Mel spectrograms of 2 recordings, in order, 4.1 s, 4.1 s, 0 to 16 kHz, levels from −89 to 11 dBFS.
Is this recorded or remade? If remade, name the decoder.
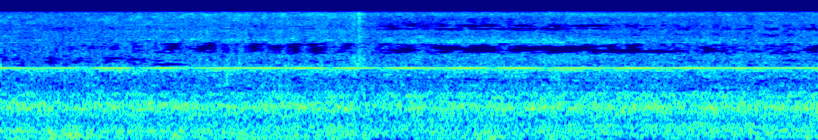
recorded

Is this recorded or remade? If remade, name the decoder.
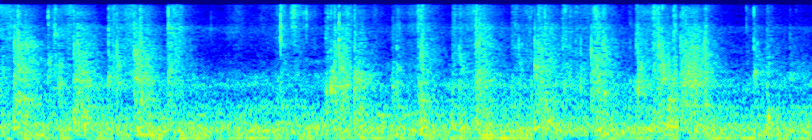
remade, vocoder, Vocos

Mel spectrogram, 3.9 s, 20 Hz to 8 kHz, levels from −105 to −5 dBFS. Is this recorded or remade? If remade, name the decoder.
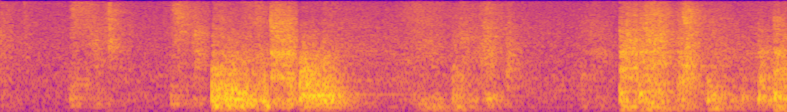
recorded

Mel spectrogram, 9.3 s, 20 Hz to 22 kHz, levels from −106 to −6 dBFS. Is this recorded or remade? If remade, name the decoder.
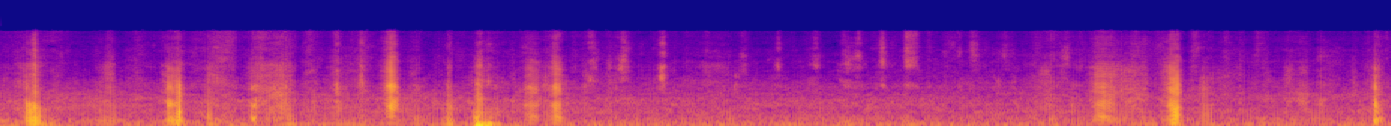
remade, vocoder, Vocos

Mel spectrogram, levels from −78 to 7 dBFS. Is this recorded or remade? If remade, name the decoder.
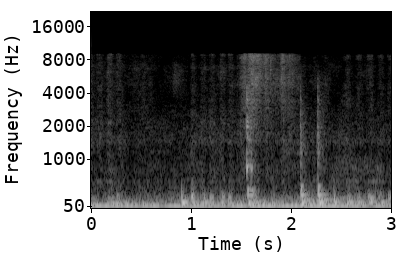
recorded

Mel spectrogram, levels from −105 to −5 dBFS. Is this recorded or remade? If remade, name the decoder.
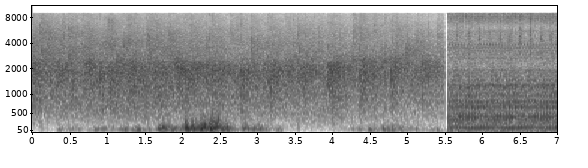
recorded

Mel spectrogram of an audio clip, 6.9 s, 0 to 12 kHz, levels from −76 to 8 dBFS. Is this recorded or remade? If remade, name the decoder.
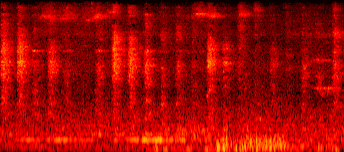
remade, vocoder, BigVGAN v2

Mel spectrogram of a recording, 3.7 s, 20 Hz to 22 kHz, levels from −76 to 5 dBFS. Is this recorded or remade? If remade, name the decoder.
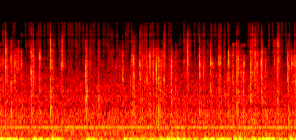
remade, autoencoder, DAC-VAE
